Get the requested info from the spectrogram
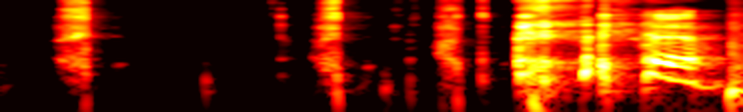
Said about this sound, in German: oh, ich verrecke erstmal Hilfe. Da ich Husten habe, ist es eher unklug, den Ton zu machen, da man sich da auch ein bisschen verschluckt.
